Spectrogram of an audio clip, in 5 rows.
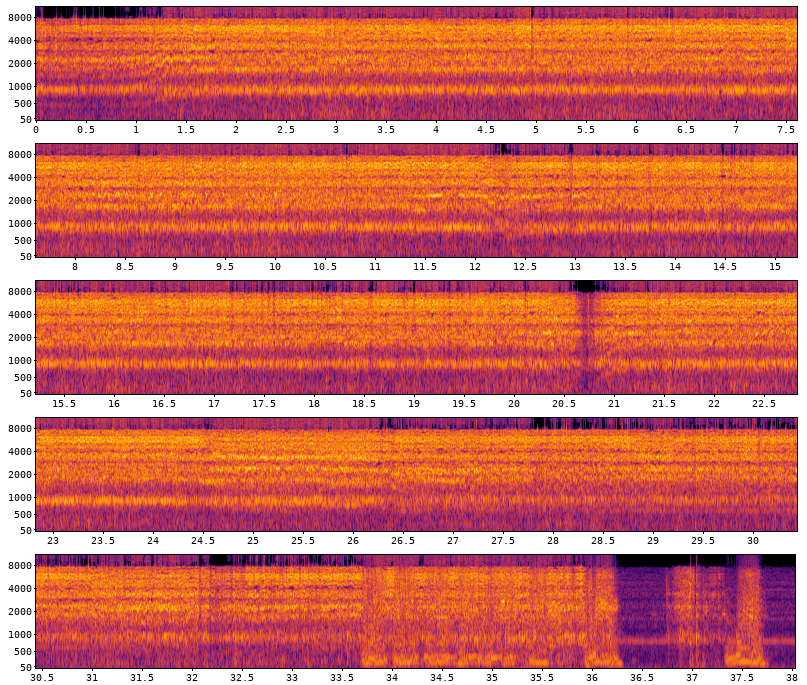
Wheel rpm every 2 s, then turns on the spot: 140, 220, 230, 230, 220, 220, 200, 230, 230, 230, 170, 220, 210, 170, 160, 160, 150, 150, 20.
none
